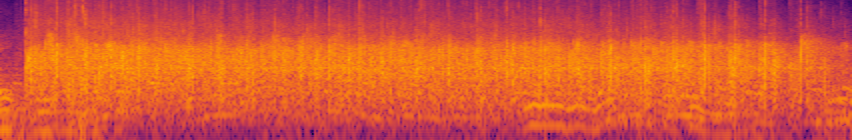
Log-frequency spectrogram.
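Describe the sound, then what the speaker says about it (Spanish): Warm, sustained applause from the audience at a book presentation event, a thick continuous roar of clapping that holds loud and even throughout. "Esta noche debemos expresarles también nuestro cordial agradecimiento con un fuerte y caluroso aplauso."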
